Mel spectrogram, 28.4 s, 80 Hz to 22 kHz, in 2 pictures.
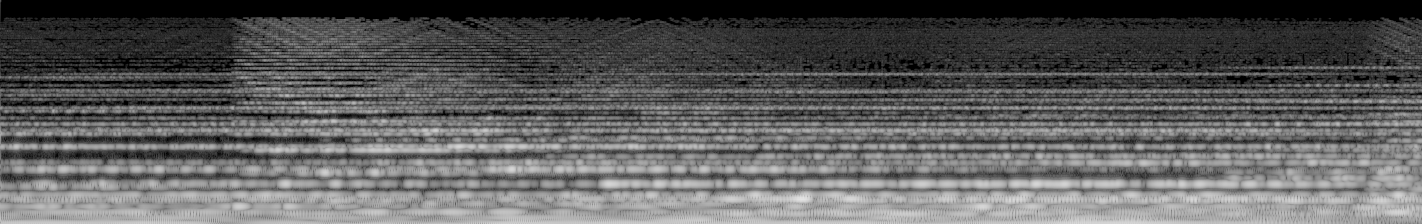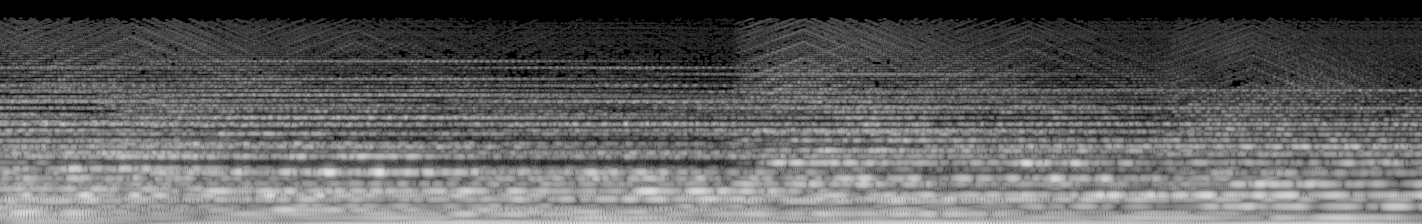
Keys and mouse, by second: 1.9 g, 3.6 Escape, 4.9-6.8 drag, 6.4 1, 6.8 g, 9.1 Escape, 10.4 click, 11.5 g, 13.9 Escape, 15.2 click, 16.2 click, 17.6 click, 18.0 click, 18.5 click, 18.8 click, 22.8-24.3 alt+drag, 24.9 alt+click, 26.8 click.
